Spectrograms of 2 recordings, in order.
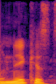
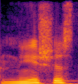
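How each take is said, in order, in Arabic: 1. ch صوت k قوي. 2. ch صوت حفيف ناعم. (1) "في ناس تانيين بينطقوها نيكست" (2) "النطقين صح"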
